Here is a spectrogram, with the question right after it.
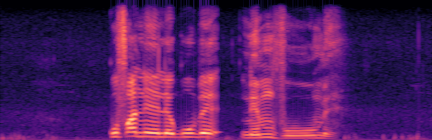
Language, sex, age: Swati, male, 18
